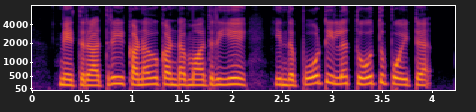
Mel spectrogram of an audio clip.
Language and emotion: Tamil, sad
